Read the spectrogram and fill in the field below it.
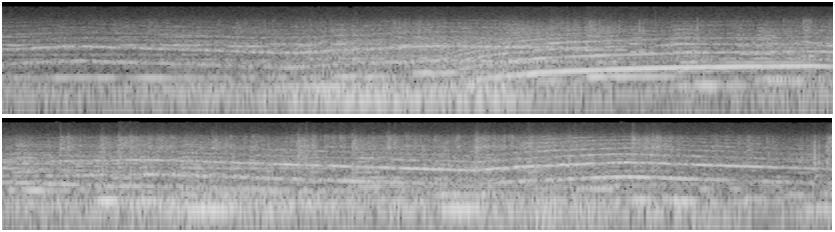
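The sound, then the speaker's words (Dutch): A Dutch fire brigade engine on its way to a forest and heath fire, its siren wailing steadily, pitch gliding up and down in long overlapping sweeps, with several sirens layered together over a low rumble of traffic. No one speaks. “Enkele minuten later is de brandweer onderweg.”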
